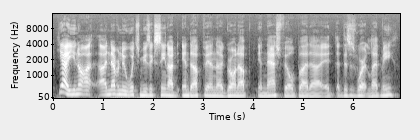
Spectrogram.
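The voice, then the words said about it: Slight Southern country twang. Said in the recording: “a little bit of the country twang still in your... It's like you're trying to lose it”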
